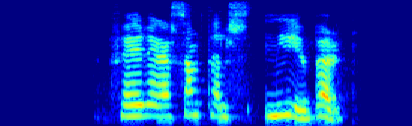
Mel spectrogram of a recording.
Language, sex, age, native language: Icelandic, female, 10, Icelandic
